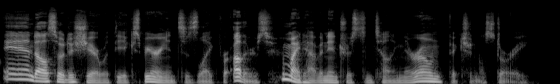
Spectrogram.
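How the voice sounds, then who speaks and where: Low-voiced guy cohosting a home podcast, rambly, keeps restarting himself. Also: huge pitch swings, quick pace. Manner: rambling, self-correcting, chatty. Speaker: podcast producer and co-host. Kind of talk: casual podcast chat. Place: home recording setup in a house. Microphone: boom-arm microphone.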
